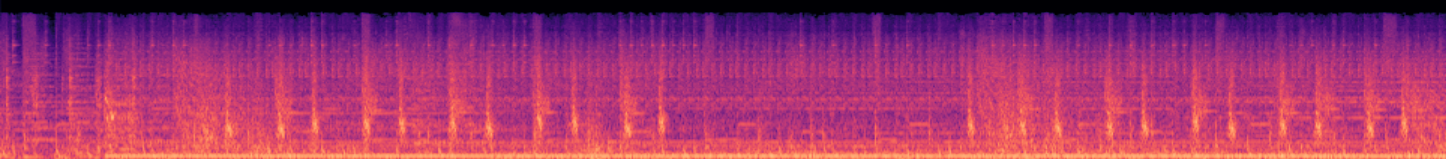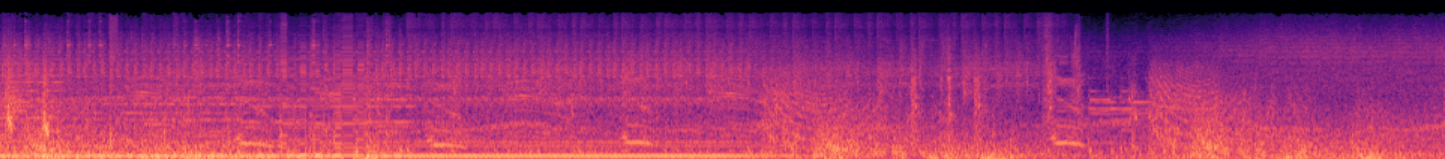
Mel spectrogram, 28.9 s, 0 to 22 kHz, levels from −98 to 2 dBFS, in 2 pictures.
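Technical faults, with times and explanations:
17.29 to 18.13 s, robotic sound from repeated short buffers. The sound becomes a rigid, metallic buzz at 100 Hz. Most of this stretch is replayed audio. The likely cause is late-arriving audio, with a 10 ms piece looped to fill the gap.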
